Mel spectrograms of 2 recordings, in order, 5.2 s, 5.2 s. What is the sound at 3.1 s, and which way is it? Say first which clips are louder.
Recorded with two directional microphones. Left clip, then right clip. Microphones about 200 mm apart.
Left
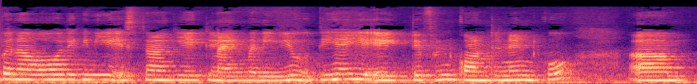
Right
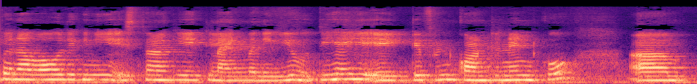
A woman's voice: even; centre (ahead or behind).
